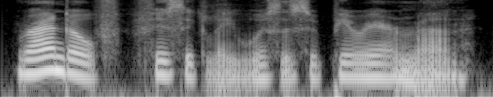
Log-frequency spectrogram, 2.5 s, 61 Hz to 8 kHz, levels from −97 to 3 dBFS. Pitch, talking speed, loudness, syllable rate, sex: 180 Hz, 145 wpm, -22 LUFS, 5.4 syllables/s, female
